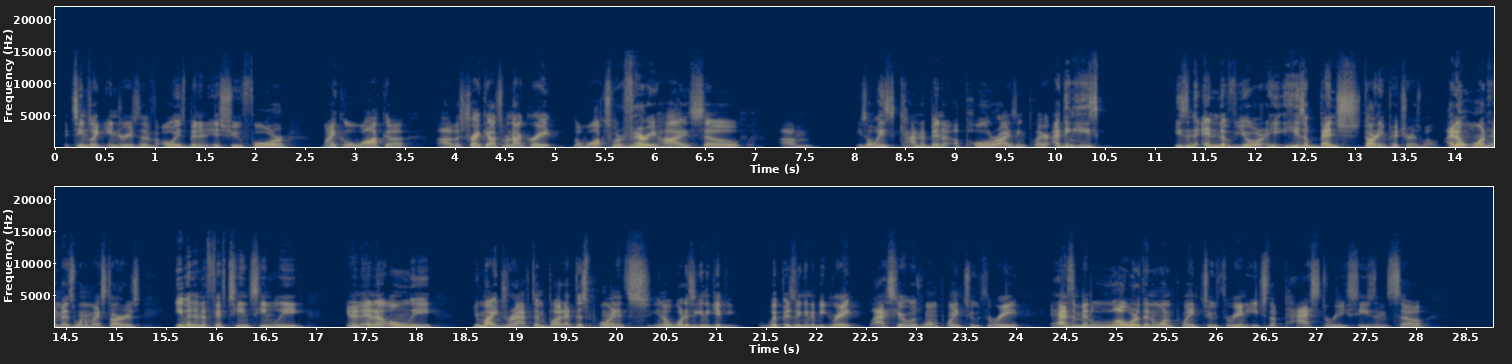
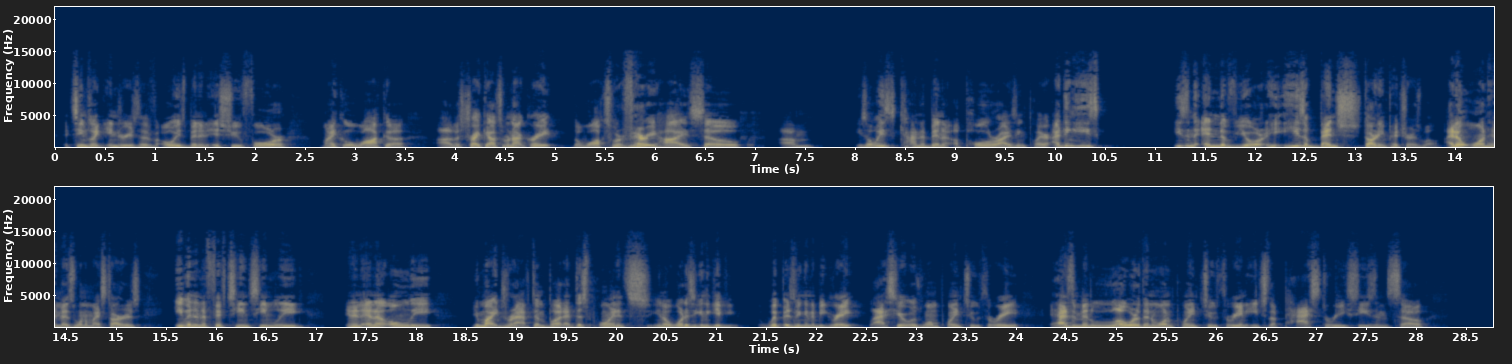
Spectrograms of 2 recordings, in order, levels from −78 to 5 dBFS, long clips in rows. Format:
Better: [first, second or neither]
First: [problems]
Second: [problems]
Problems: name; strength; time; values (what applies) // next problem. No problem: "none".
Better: first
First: none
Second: garbled, watery; slightly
